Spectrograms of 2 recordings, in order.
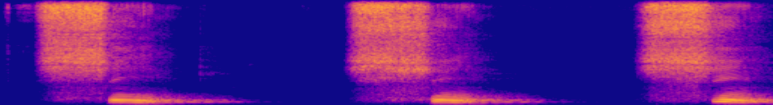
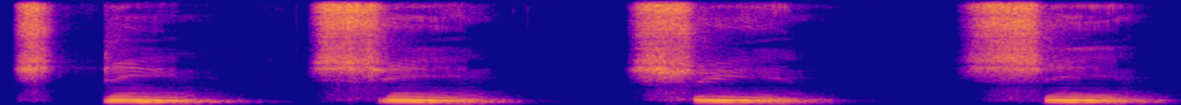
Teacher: so as far as sh is concerned it's from the it's it's actually pronounced from the middle of the tongue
